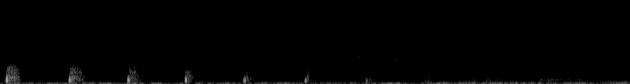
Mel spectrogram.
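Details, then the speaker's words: Manual blood pressure check on the arm with a sphygmomanometer and stethoscope, cuff inflated to 180 and then deflated. Soft, regular pulse taps at about 100 a minute fade out after several beats: Korotkoff sounds marking systolic, then diastolic pressure. "उसके बाद जब सुई नीचे को आती जाती है आती जाती तो आपने देखा था कि एक लेवल ऐसा आया था जहां पर आपको जो है धड़कन की आवाज सुनाई देनी शुरू हो गई थी"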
